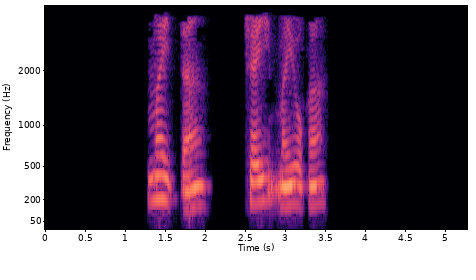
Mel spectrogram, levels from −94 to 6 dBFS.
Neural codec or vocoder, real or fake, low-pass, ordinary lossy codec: none; real; 3.6 kHz; MP3, 24 kbps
